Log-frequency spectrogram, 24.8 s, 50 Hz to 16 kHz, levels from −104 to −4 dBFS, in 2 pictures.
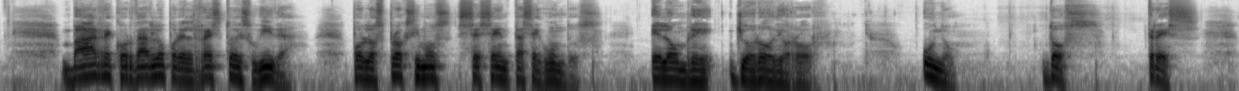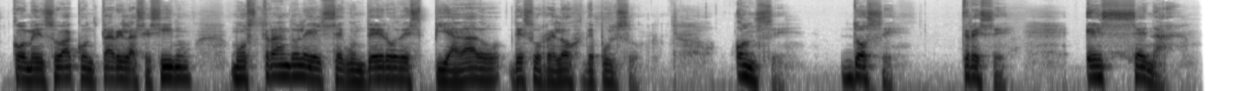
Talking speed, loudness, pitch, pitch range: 95 wpm, -14 LUFS, 105 Hz, 95-120 Hz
